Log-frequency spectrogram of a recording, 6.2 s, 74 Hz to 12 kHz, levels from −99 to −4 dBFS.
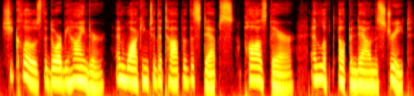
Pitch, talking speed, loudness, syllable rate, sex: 150 Hz, 220 wpm, -20 LUFS, 5.2 syllables/s, male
